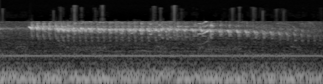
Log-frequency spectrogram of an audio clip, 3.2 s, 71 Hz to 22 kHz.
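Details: Water Thick-knees at Djuma waterhole on 28 November 2020, chasing away Vervet Monkeys: a long, high, piping series of whistled notes that gradually fall in pitch, over a steady low hum.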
